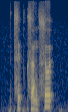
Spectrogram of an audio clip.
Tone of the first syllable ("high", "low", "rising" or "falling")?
low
